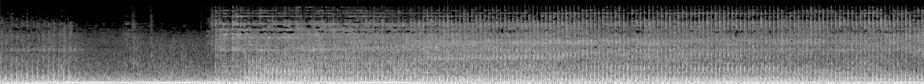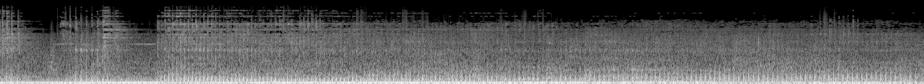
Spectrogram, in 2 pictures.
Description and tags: street works / obras en la calle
